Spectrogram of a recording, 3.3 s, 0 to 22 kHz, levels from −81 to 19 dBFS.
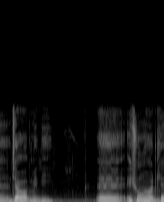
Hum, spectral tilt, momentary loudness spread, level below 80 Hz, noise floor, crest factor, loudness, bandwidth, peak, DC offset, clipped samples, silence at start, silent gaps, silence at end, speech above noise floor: none; -7.5 dB/octave; 14 LU; -52 dBFS; -53 dBFS; 16 dB; -25 LUFS; 11 kHz; -10 dBFS; under 0.1%; under 0.1%; 0 s; none; 0 s; 29 dB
